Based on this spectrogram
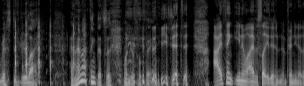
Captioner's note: laughs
